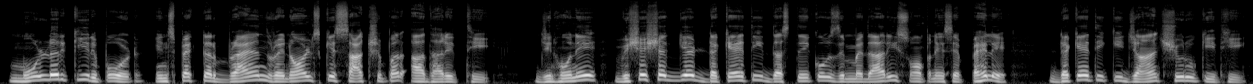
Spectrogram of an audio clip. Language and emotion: Hindi, neutral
